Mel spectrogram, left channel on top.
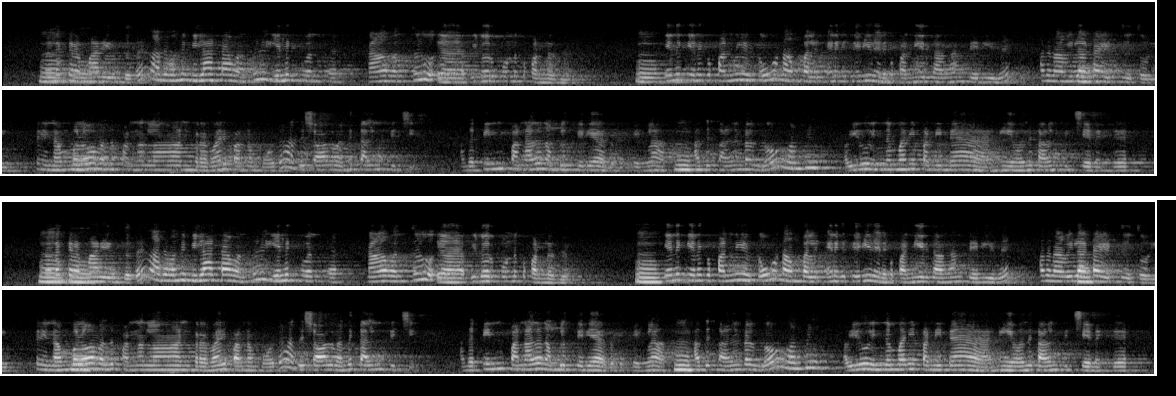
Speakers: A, on the right; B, on the right.
A: ம்,
B: நடக்கற மாரி இருந்தது அத வந்து விளாட்டா வந்து எனக்கு வந்து நான வந்து அ இன்னொரு பொண்ணுக்கு பண்ணது
A: ம், ம், ம்,
B: எனக்கு எனக்கு பண்ணிருக்கவும் நம்ம எனக்கு தெரியுது எனக்கு பண்ணியிருக்காங்கன்னு தெரியுது அதது நான் விளையாட்டா
A: ம்,
B: எடுத்துக்க தோழி செரி நம்மளும்
A: ம், ம்,
B: வந்து பண்ண லாம் மாரி பண்ணும் போது அந்த ஷால் வந்து கழுசச்சு அந்த பின் பண்ணாத நம்மளுக்கு தெரியாது ங்களா
A: ம்,
B: அத கலந்தந்தோ வந்து ஐயோ இந்த மாதிரி பண்ணிட்டேன் நீ வந்து கலந்துடுச்சு எனக்கு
